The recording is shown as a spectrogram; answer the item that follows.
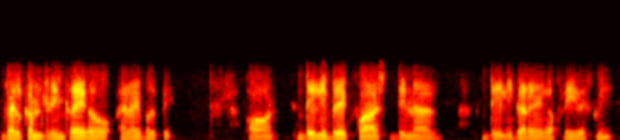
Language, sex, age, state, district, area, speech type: Urdu, male, 30-45, Uttar Pradesh, Gautam Buddha Nagar, urban, conversation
